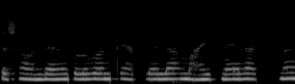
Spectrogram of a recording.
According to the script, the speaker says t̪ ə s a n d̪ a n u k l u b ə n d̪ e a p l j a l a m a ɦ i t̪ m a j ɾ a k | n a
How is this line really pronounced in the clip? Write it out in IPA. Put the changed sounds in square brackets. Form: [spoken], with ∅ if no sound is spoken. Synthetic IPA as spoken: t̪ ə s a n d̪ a n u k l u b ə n [t̪] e a p l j a l a m a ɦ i t̪ [n] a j ɾ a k | n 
